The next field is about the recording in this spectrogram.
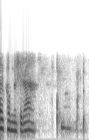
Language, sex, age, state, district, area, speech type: Manipuri, female, 60+, Manipur, Kangpokpi, urban, conversation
